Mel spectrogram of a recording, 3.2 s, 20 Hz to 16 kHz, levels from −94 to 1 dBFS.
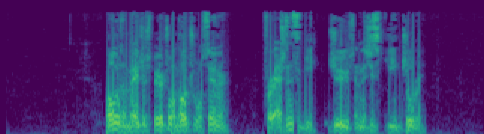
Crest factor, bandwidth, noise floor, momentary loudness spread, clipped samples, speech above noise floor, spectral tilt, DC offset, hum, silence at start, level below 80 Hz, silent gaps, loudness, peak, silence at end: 20 dB; 11.5 kHz; -71 dBFS; 6 LU; under 0.1%; 45 dB; -4 dB/octave; under 0.1%; none; 0.7 s; -52 dBFS; none; -26 LUFS; -8 dBFS; 0.4 s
